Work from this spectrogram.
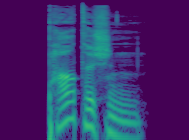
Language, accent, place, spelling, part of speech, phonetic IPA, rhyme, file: German, Germany, Berlin, parthischen, adjective, [ˈpaʁtɪʃn̩], -aʁtɪʃn̩, De-parthischen.ogg
- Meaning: inflection of parthisch: 1. strong genitive masculine/neuter singular 2. weak/mixed genitive/dative all-gender singular 3. strong/weak/mixed accusative masculine singular 4. strong dative plural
